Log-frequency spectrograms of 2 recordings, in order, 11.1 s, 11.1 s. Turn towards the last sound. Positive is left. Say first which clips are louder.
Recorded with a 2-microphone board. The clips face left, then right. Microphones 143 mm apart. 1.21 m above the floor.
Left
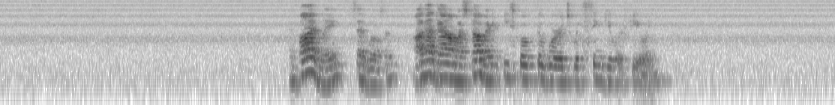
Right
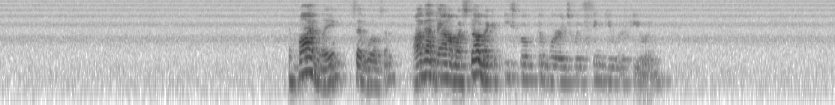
# left 7 dB
turn(degrees=75)  # may be behind; listen again after turning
